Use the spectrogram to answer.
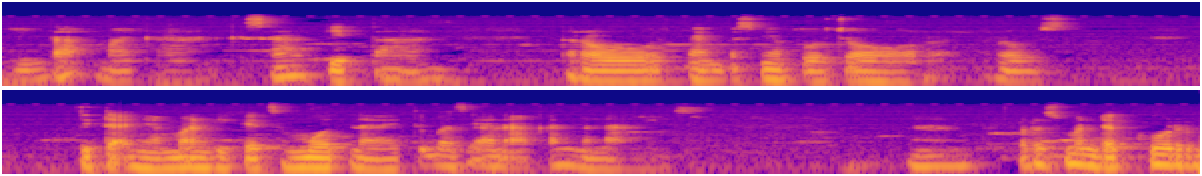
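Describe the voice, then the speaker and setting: A man's voice: fairly low pitch, gravelly, dark tone, low-quality recording. A man giving a recorded lecture to teacher trainees, who explains step by step and keeps saying "nah" between points. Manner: explains slowly, often says "nah", imitates baby babble.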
